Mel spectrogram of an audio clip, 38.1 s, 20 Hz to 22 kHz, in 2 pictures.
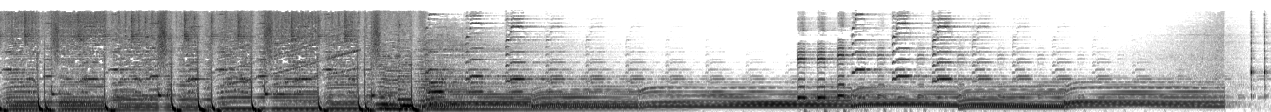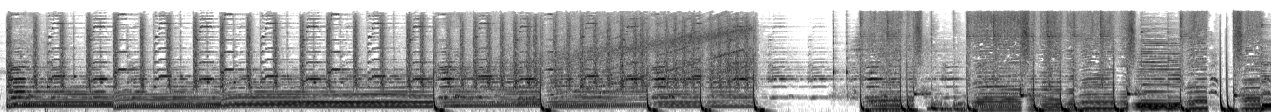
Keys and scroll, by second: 7.1 Delete.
